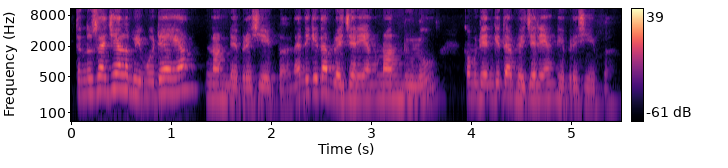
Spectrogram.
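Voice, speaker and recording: Female Indonesian lecturer, pitch a touch low, conversational explanatory delivery, often turning to the students with questions. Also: quick pace, dark tone. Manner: conversational, checks understanding with questions. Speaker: accounting lecturer.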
